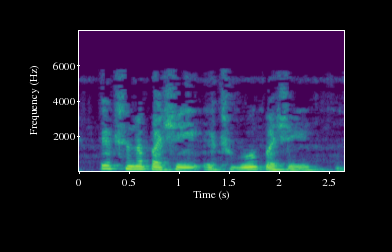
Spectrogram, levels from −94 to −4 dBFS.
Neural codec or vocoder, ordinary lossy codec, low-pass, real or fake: codec, 16 kHz, 8 kbps, FreqCodec, smaller model; MP3, 24 kbps; 7.2 kHz; fake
